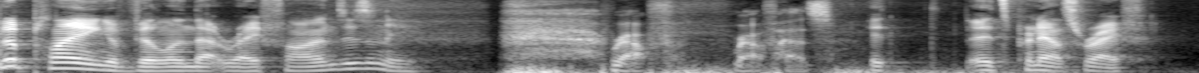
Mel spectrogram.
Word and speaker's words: Fiennes: Yeah, him and Ralph Fiennes and Ben Kingsley as well.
